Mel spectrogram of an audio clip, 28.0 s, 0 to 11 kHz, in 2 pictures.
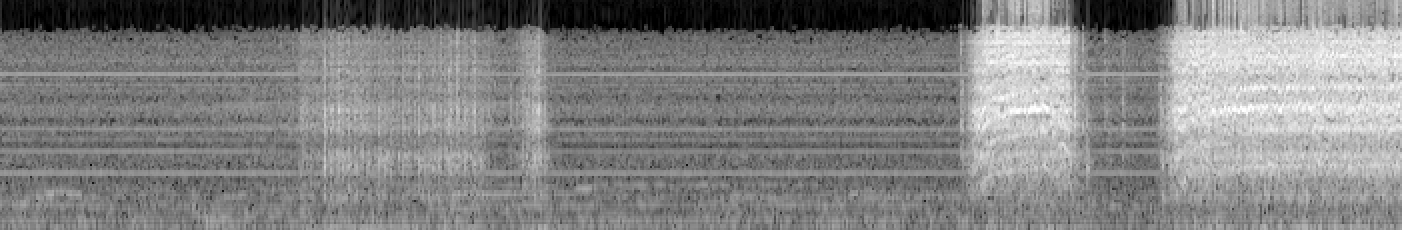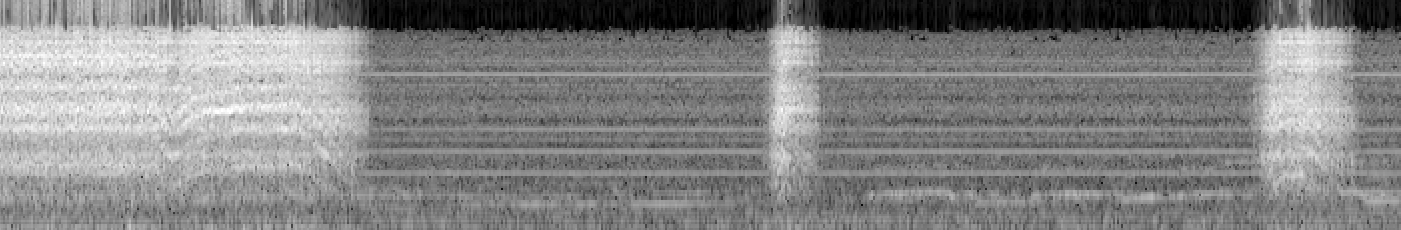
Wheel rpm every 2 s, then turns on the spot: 0, 10, 20, 0, 10, 90, 180, 200, 160, 0, 0, 10, 0, 40.
4-6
